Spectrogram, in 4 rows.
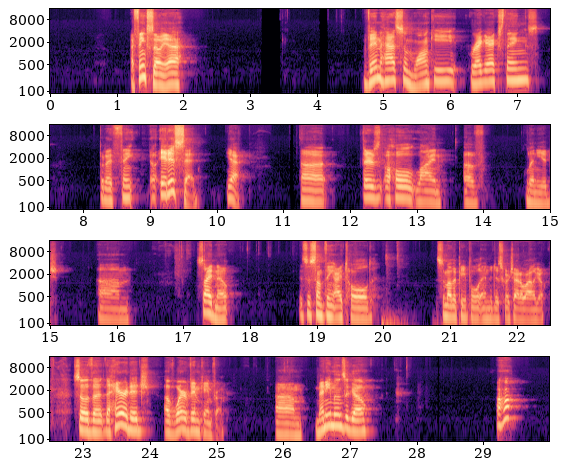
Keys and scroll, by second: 17.0 Escape, 17.8 j, 18.0 j, 18.6 j, 22.0 typing.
